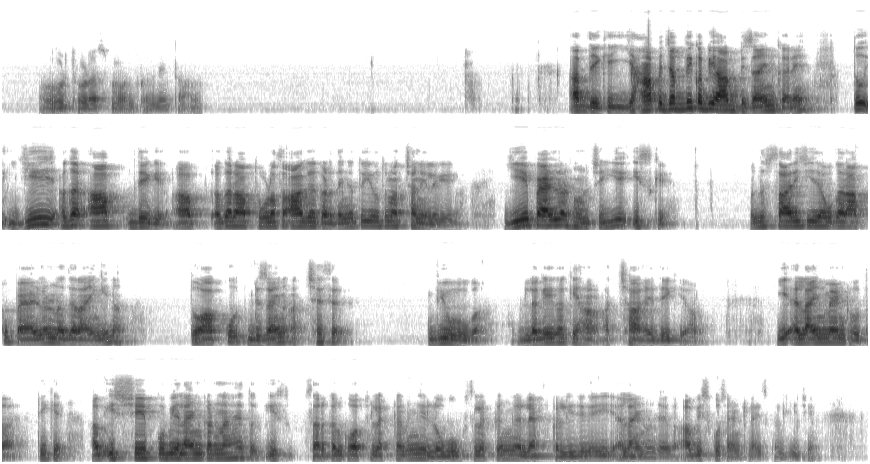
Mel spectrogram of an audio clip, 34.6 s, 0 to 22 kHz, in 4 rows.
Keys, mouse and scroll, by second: 0.6 click, 5.3 scroll down 1, 6.1 click, 7.8 scroll up 1, 8.9 click, 14.7 click, 16.1 l, 17.0 click, 22.5 scroll down 1, 26.8 click, 27.7 scroll up 1, 29.9 click, 30.8 l, 34.1-34.6 typing.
